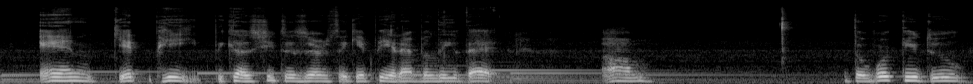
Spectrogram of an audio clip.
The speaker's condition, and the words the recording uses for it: Stuttering. I know that because I don't sleep I have a stutter now that sits with me.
